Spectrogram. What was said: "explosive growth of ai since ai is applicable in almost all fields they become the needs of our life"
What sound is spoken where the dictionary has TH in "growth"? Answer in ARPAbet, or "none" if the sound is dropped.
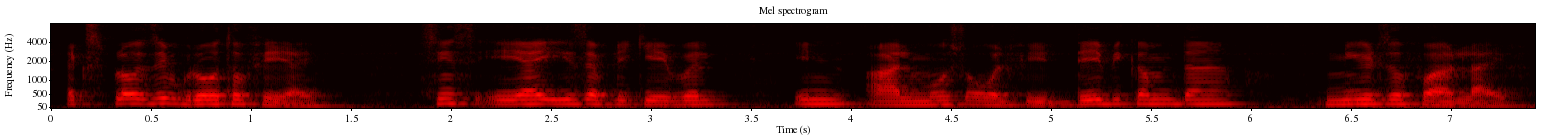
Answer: T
